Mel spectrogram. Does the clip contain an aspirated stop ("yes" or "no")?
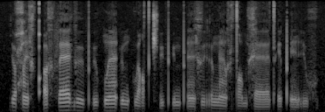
no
